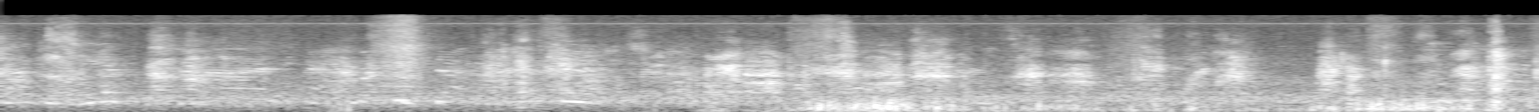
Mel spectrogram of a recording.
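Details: Pet female dog rolling around on a bed, wanting belly rubs and squirming more when petted; short breathy grunts and snorts come in irregular bursts among bedding rustles, with a faint human voice in places.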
